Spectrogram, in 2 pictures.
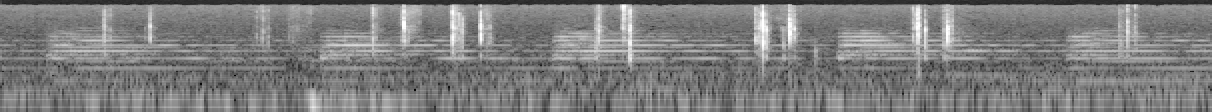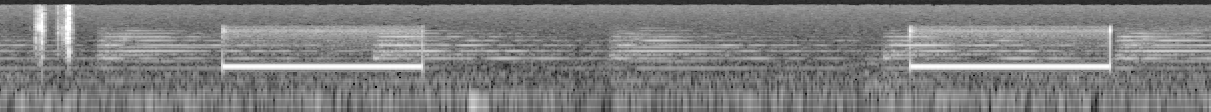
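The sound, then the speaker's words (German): A telephone being dialed to call a tax office: a quick run of short beeps and clicks, then two long, steady ringing tones after a pause, all fairly faint with no voices. “Oh Gott, ich muss das Steueramt anrufen.”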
